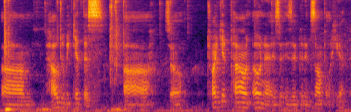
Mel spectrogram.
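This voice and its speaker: Very slow speech with a non-native accent. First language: not English. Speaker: game developer. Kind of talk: tutorial. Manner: hesitant, many fillers.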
